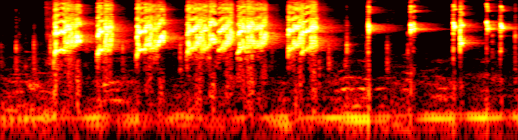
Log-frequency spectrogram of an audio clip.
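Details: Lovebirds, a green biola and a PB Piet, practising ngekek chatter together: loud harsh rasping bursts repeated about every half second, then thinner high chirps spaced apart toward the end.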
